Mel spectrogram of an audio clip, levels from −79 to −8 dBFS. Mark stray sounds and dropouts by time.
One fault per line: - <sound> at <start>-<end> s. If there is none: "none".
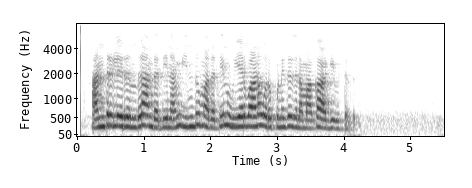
none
